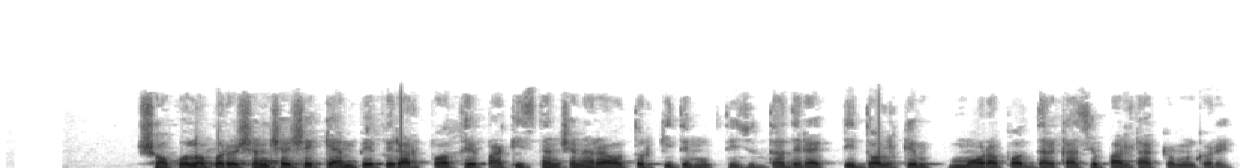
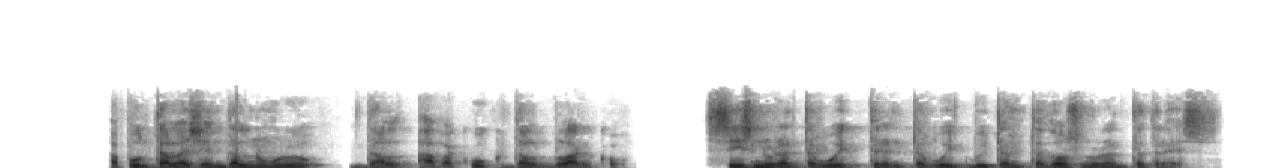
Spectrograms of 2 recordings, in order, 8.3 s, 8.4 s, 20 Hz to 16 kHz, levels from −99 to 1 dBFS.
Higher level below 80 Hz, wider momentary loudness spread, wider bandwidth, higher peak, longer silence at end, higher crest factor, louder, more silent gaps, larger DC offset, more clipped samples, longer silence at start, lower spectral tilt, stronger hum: about the same, -54 dBFS vs -50 dBFS; second, 9 LU vs 12 LU; about the same, 7.2 kHz vs 7.6 kHz; about the same, 0 dBFS vs -2 dBFS; second, 0.1 s vs 0.35 s; about the same, 16 dB vs 18 dB; first, -16 LUFS vs -20 LUFS; second, none vs 4.24-4.70 s; neither; neither; first, 0.95 s vs 0.75 s; first, -8 dB/octave vs -6.5 dB/octave; neither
